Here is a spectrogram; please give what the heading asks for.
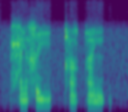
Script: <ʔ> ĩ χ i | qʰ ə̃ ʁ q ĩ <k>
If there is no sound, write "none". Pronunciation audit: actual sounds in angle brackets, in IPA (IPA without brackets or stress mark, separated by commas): ħ, ʔ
